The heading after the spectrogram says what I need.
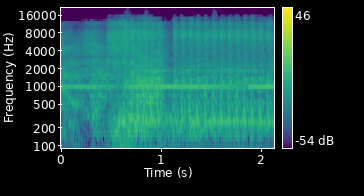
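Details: Jeep petrol engine just started: fast, steady knocking of about eleven hits a second, owner thinks coming from cylinder number 1; rod knock.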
